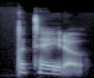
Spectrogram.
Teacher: the second letter T is pronounced as a fast D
